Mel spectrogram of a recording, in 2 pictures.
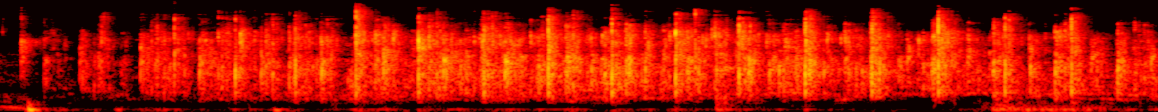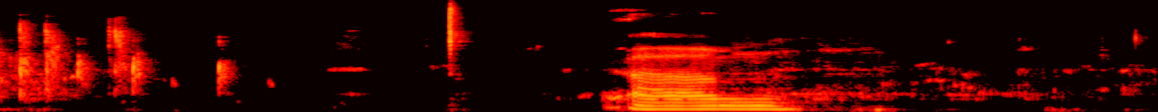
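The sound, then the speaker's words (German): An audience claps for about six seconds, a dense, crackly patter of many hands that fades out, followed by a brief loud voice and a few scattered sounds. “Siehst du, jetzt habt ihr es mit rausgebracht, mit eurem Klatschen.”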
